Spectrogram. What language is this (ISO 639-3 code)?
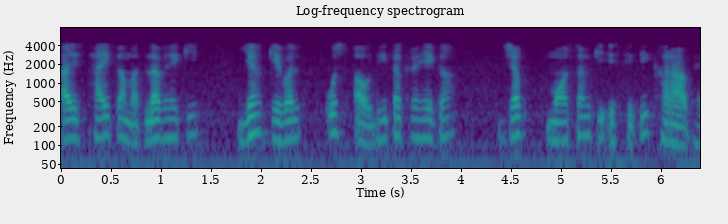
hin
